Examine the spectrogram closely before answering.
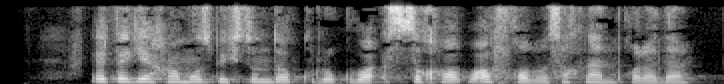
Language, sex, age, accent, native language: Uzbek, female, 18-24, Qoraqalpog'iston, Karakalpak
